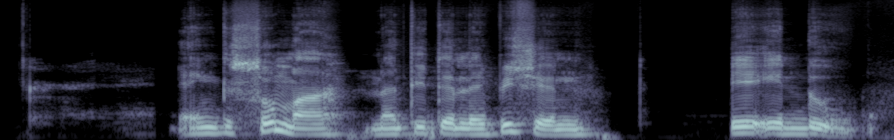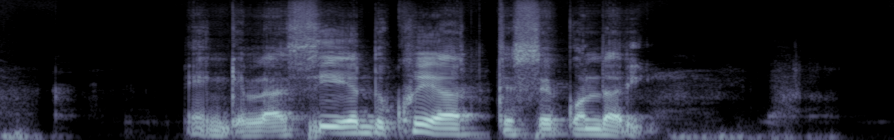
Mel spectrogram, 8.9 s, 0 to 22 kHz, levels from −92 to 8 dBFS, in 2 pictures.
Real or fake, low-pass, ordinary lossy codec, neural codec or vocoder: fake; none; none; codec, 44.1 kHz, 3.4 kbps, Pupu-Codec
